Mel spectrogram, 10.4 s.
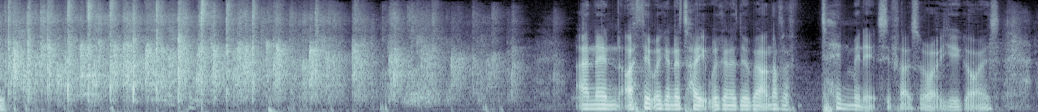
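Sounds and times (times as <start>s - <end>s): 
crowd applause: 0.0s - 5.7s
speech: 5.8s - 10.3s.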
